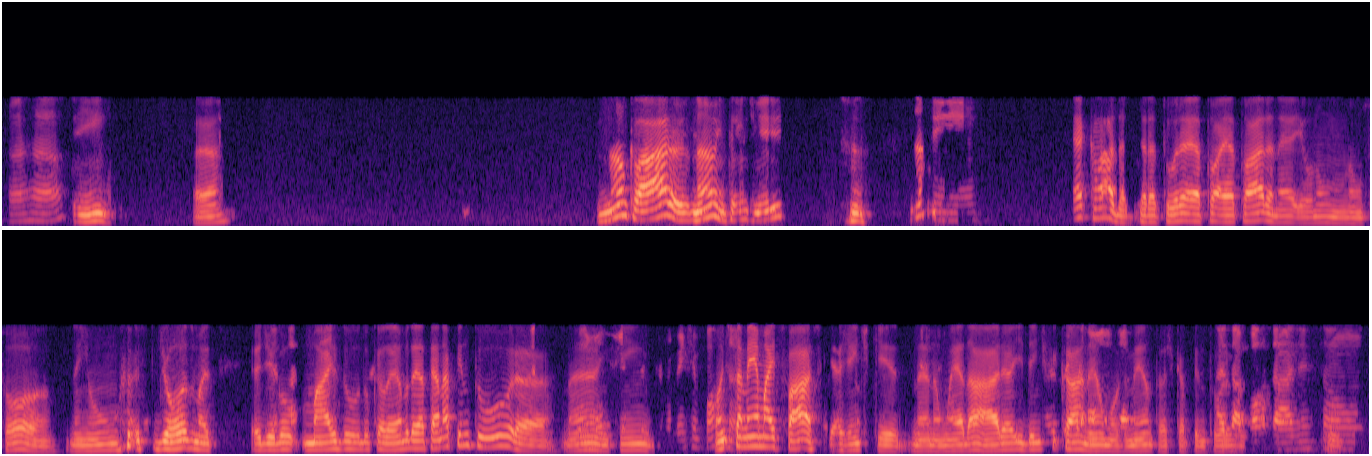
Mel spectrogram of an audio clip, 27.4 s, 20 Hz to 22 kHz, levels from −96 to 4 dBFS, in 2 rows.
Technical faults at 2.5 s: background gated by the echo canceller

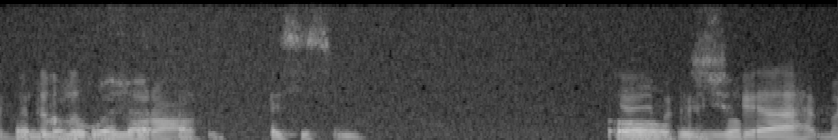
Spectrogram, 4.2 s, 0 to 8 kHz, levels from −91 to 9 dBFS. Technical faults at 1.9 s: none

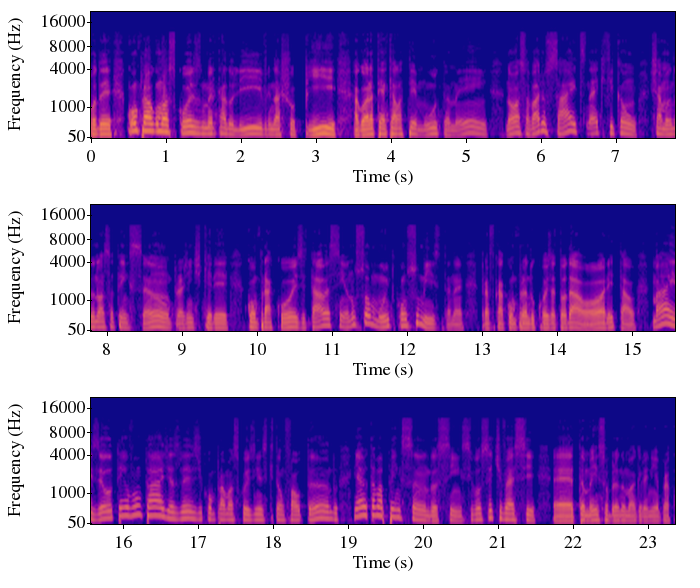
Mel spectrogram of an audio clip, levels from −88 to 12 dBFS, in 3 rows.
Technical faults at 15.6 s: none

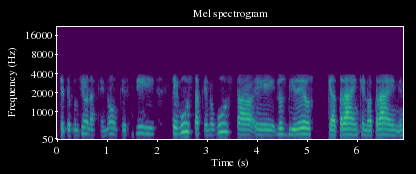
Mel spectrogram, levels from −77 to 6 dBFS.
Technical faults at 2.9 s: GSM full-rate codec

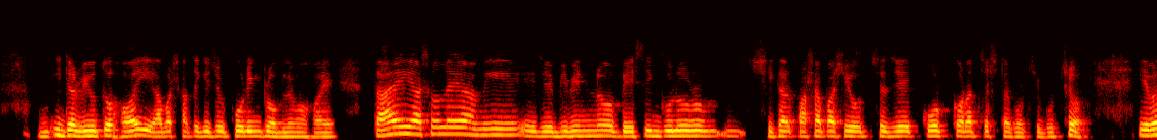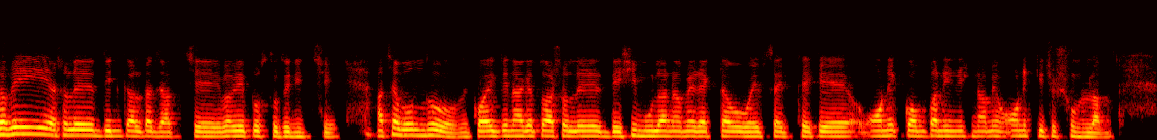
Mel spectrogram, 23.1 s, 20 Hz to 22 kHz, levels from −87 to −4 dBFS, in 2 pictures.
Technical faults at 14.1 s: none

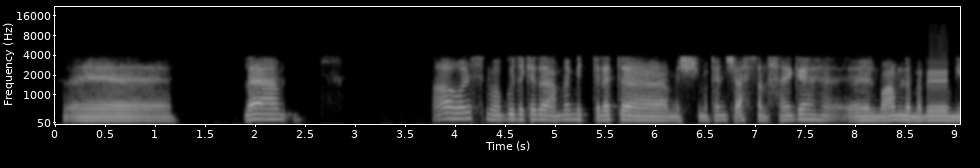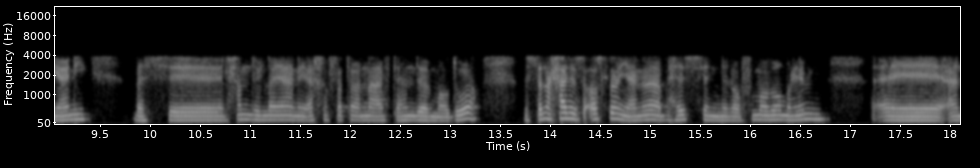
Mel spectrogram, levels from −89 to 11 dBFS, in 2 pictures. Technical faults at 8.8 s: system hang loop

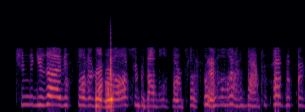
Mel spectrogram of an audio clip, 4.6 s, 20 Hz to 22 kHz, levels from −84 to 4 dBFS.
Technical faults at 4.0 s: codec payload misread

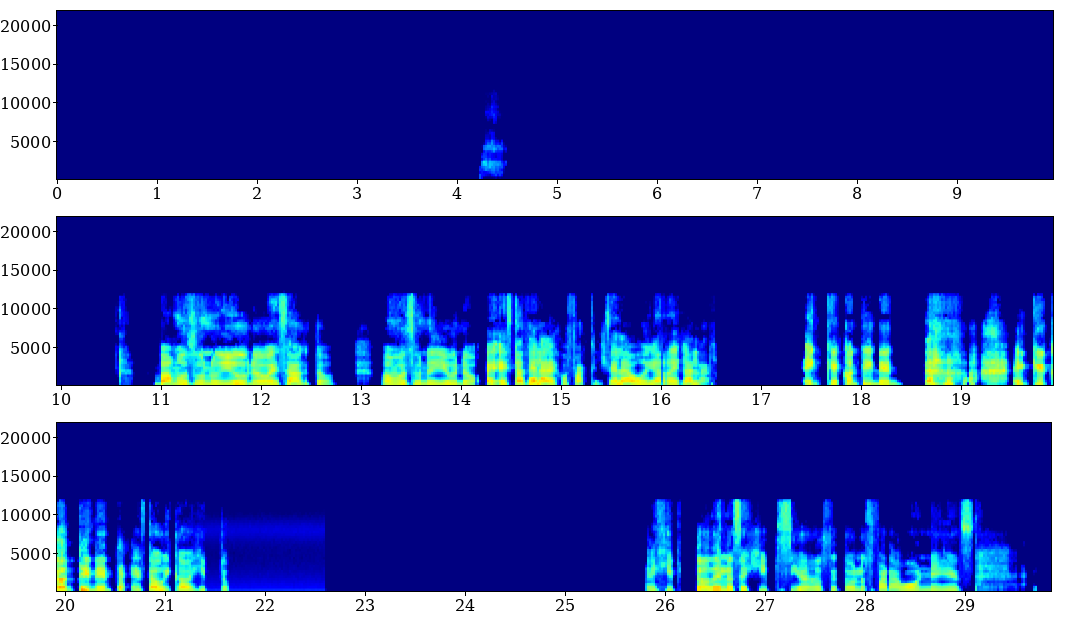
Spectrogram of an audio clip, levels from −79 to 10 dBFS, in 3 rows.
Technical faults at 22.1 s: mains buzz

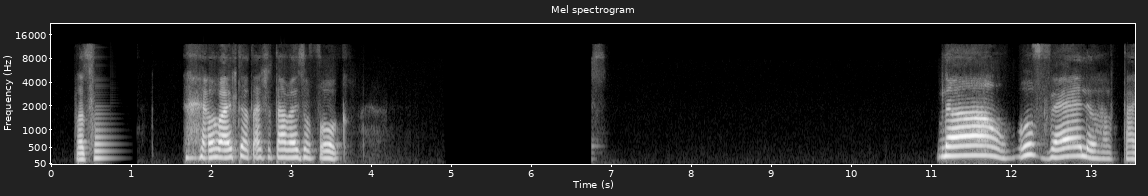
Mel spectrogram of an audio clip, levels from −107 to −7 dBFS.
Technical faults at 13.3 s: none

